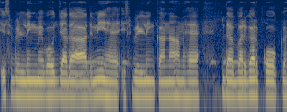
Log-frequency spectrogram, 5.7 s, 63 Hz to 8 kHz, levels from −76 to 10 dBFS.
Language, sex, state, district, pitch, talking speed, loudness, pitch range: Hindi, male, Jharkhand, Deoghar, 120 Hz, 165 wpm, -16 LUFS, 120-125 Hz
